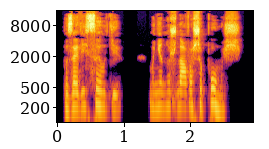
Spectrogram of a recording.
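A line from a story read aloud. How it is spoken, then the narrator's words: Quiet. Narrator (Russian): Райден тихо сказал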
